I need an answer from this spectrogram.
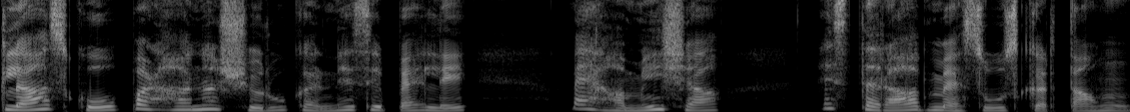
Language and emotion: Urdu, fearful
